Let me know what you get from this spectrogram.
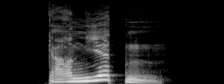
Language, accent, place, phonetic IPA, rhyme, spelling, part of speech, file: German, Germany, Berlin, [ɡaʁˈniːɐ̯tn̩], -iːɐ̯tn̩, garnierten, adjective / verb, De-garnierten.ogg
- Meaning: inflection of garnieren: 1. first/third-person plural preterite 2. first/third-person plural subjunctive II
